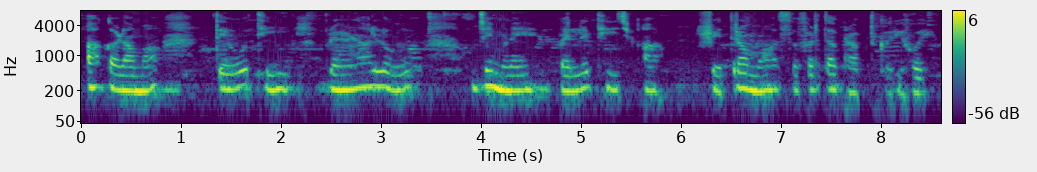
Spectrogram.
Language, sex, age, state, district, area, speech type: Gujarati, female, 18-30, Gujarat, Junagadh, rural, spontaneous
